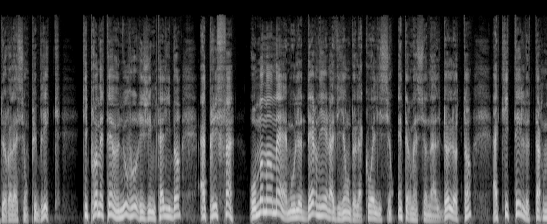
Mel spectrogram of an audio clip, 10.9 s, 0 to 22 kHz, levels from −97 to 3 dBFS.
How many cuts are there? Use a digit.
0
